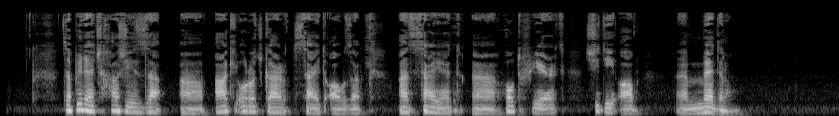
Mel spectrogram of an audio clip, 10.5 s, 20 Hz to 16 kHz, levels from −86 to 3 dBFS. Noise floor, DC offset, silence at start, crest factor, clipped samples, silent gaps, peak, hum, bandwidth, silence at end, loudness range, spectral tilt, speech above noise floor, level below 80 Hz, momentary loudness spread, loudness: -64 dBFS; under 0.1%; 0.4 s; 22 dB; under 0.1%; none; -2 dBFS; none; 11.5 kHz; 1.25 s; 3 LU; -5.5 dB/octave; 41 dB; -50 dBFS; 17 LU; -24 LUFS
